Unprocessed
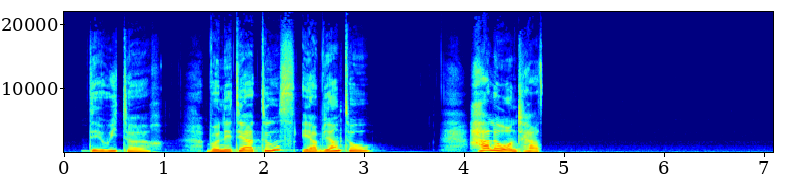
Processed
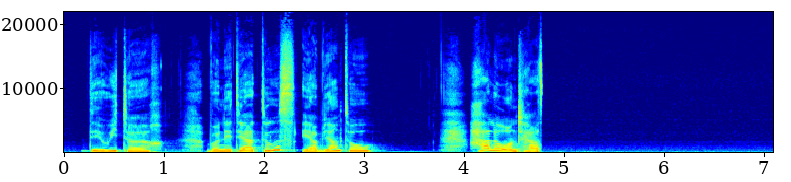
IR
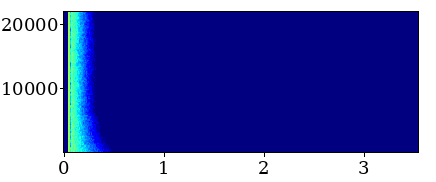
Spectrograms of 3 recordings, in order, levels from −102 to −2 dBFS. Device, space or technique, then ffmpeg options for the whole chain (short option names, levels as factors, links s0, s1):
compression on the reversed sound: -af "areverse,acompressor=threshold=0.0158:ratio=5,areverse,volume=1.78"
